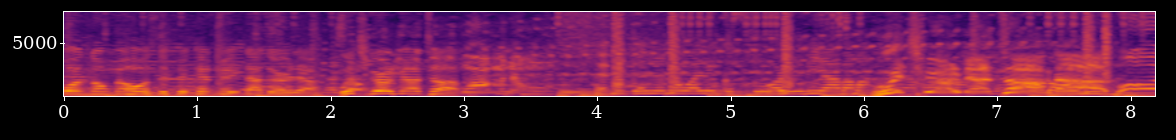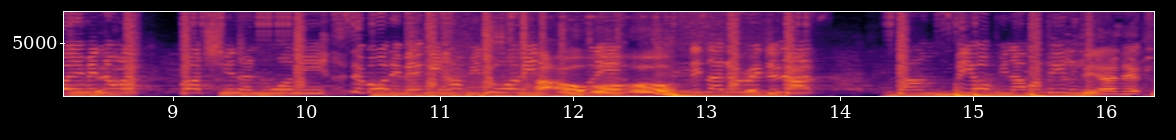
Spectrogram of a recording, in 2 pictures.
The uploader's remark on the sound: Live Inside San Pedro's #1 Night Club - The Verse Allure For Easter 2023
